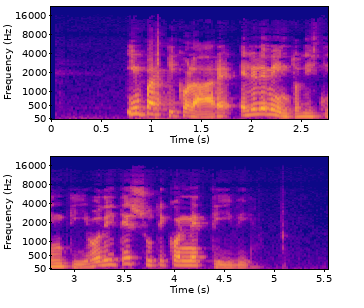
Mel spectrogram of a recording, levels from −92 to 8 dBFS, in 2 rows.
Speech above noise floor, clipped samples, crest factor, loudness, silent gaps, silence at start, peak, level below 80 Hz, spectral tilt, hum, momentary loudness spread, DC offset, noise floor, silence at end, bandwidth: 40 dB; under 0.1%; 18 dB; -17 LUFS; none; 0.75 s; 0 dBFS; -48 dBFS; -5.5 dB/octave; none; 13 LU; under 0.1%; -57 dBFS; 0.8 s; 13.5 kHz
